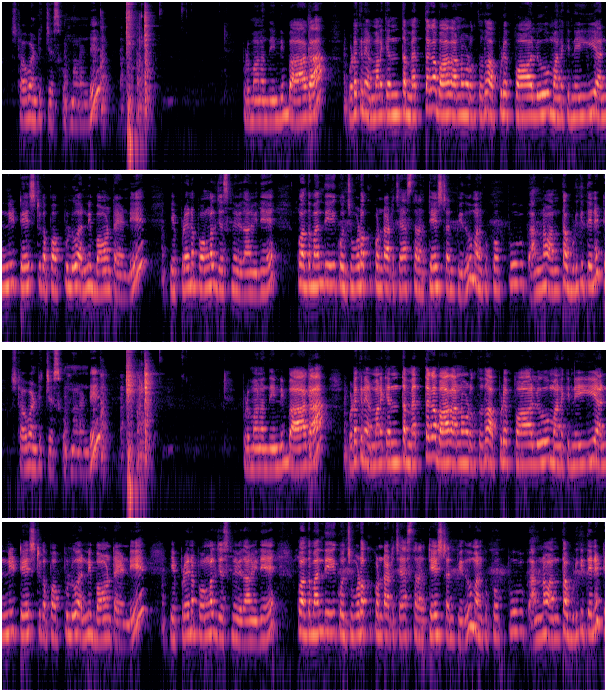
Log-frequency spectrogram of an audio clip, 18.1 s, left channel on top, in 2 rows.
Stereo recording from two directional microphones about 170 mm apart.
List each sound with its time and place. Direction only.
0.3 s speech: 45° left (ahead or behind)
3.8 s speech: 45° left (ahead or behind)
